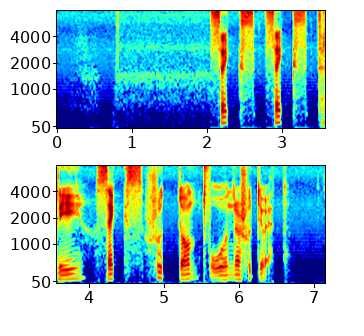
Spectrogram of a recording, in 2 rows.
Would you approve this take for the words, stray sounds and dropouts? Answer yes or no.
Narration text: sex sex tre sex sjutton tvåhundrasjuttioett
yes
